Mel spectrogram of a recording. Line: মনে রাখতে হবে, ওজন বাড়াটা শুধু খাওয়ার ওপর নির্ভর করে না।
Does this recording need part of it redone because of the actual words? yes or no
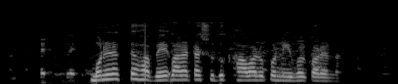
yes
